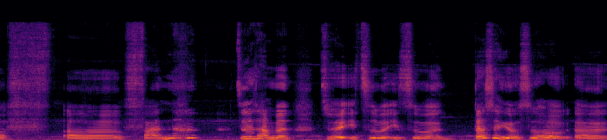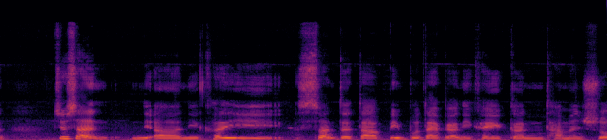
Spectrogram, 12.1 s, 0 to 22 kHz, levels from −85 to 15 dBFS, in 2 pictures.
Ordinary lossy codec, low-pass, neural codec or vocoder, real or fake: none; 19.8 kHz; none; real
